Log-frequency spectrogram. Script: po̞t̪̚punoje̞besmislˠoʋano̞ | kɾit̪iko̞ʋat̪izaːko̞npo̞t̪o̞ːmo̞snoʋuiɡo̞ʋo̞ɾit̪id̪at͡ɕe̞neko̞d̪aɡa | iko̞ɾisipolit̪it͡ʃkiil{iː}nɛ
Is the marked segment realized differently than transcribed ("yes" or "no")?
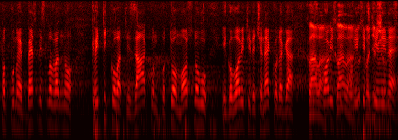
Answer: yes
